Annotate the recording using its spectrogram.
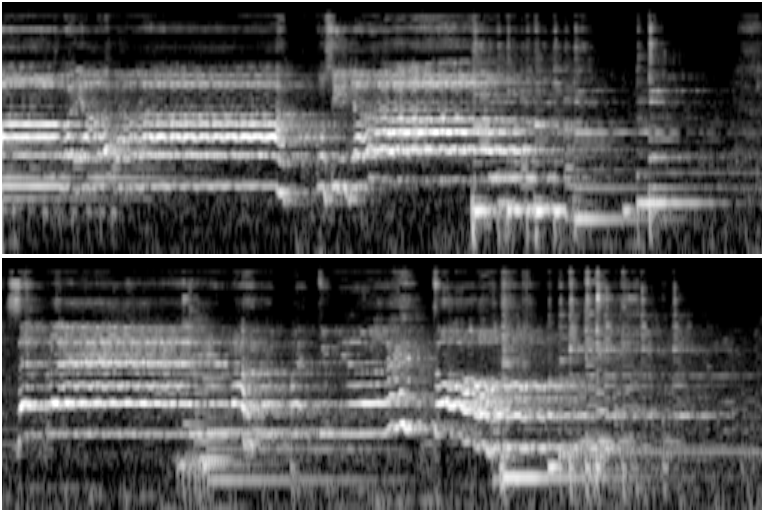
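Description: Live flamenco cante: a woman's voice singing long, ornamented lines with a wavering vibrato, accompanied by a flamenco guitar. The singing eases to a brief lull about halfway through, then comes back strongly on a new phrase.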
